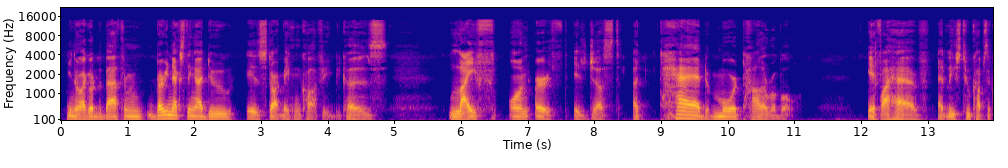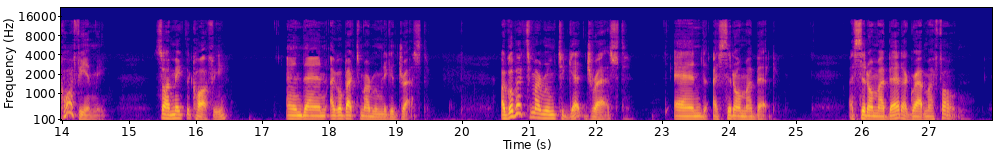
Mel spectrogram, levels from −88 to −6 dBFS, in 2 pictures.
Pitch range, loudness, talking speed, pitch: 85-105 Hz, -24 LUFS, 165 wpm, 95 Hz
